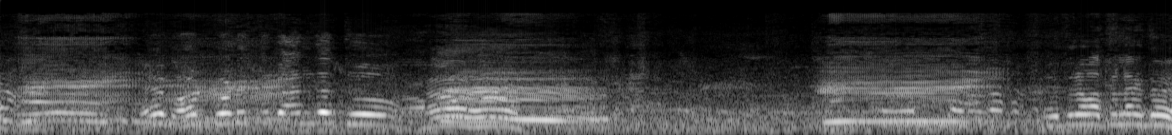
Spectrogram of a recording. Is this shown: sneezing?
no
